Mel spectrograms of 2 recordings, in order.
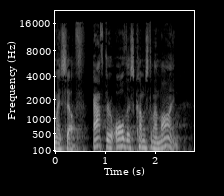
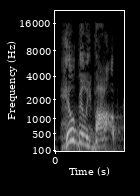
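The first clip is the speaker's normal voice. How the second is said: slow, higher incredulous question; mock disbelief; 5 semitones higher, slower than usual. Passenger eyeing his unwanted seatmate, mock incredulous. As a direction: draw the name out in mock disbelief.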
